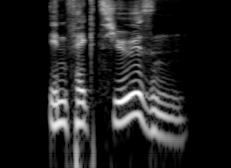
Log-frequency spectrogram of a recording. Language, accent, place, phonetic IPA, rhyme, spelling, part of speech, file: German, Germany, Berlin, [ɪnfɛkˈt͡si̯øːzn̩], -øːzn̩, infektiösen, adjective, De-infektiösen.ogg
- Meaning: inflection of infektiös: 1. strong genitive masculine/neuter singular 2. weak/mixed genitive/dative all-gender singular 3. strong/weak/mixed accusative masculine singular 4. strong dative plural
